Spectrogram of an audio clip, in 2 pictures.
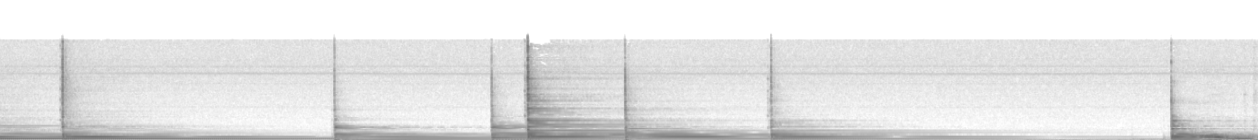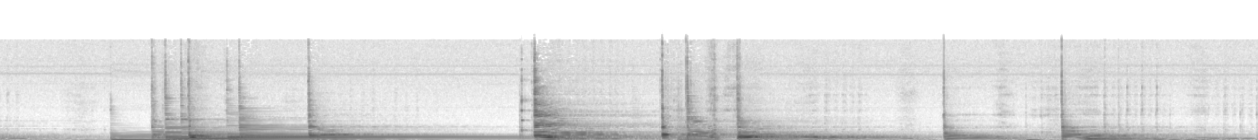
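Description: A guqin, the seven-string Chinese zither, playing a slow solo piece. In the first half, single plucked notes are left to ring and fade. About halfway through come busier phrases whose notes slide up and down in pitch as the left hand glides along the string.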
